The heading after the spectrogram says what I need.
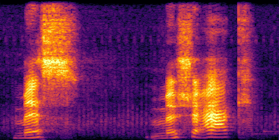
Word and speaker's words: Meshach: But then there's Shadrach, Meshach, Abednego.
